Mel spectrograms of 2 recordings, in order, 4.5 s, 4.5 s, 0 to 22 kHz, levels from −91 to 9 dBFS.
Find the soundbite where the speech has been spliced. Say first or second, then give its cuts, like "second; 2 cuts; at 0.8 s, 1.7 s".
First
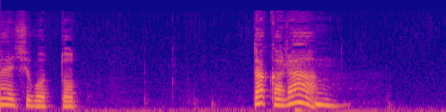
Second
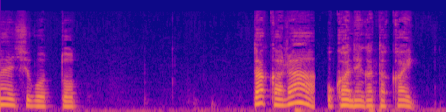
second; 1 cut; at 3.1 s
